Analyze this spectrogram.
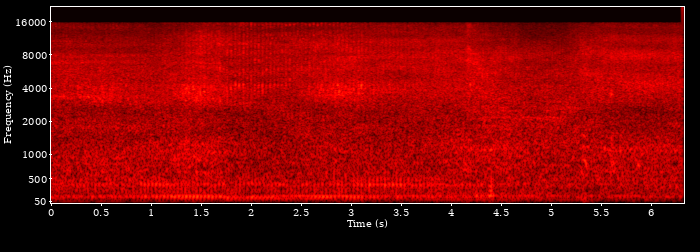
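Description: Steady low hum of traffic and road noise, with one short knock about four seconds in.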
